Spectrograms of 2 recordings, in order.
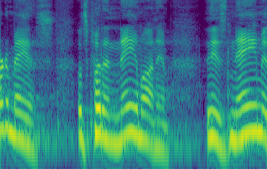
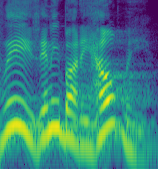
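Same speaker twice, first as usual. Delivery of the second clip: mock, begging, crying-out plea. Retelling the story of a blind man in a crowd, imitating a blind man crying out. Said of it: "he's crying out, like".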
